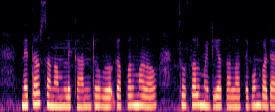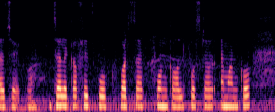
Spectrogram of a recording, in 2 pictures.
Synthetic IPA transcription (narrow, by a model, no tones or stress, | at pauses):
nɛt̪aɾsanamlɛkanɖʱɔbɾɔʔɡapalmaɾawsɔsalmeɖijat̪alat̪ɛbɔnbaɖajɔt͡ʃɔɛ̰kɔad͡ʒalɛkapʰesbukwaʈsappʰonkɔlpʰɔsʈaɾɛmankɔ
